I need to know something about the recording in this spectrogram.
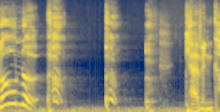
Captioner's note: coughs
